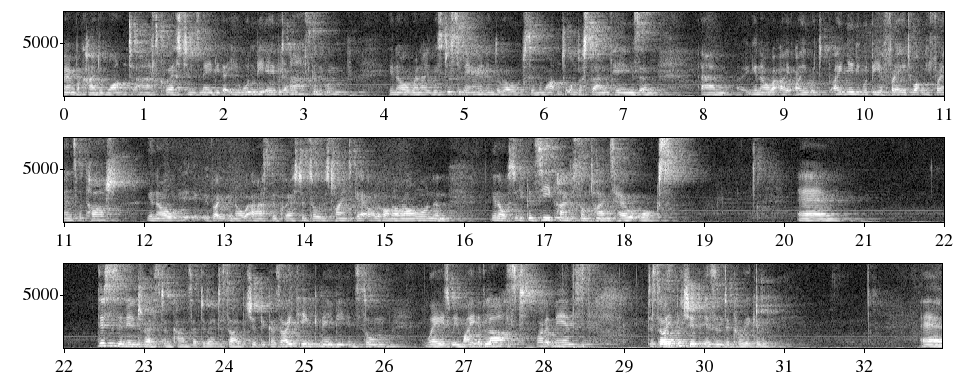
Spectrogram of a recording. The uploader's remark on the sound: Recorded live in Liberty Church on 16 January 2022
